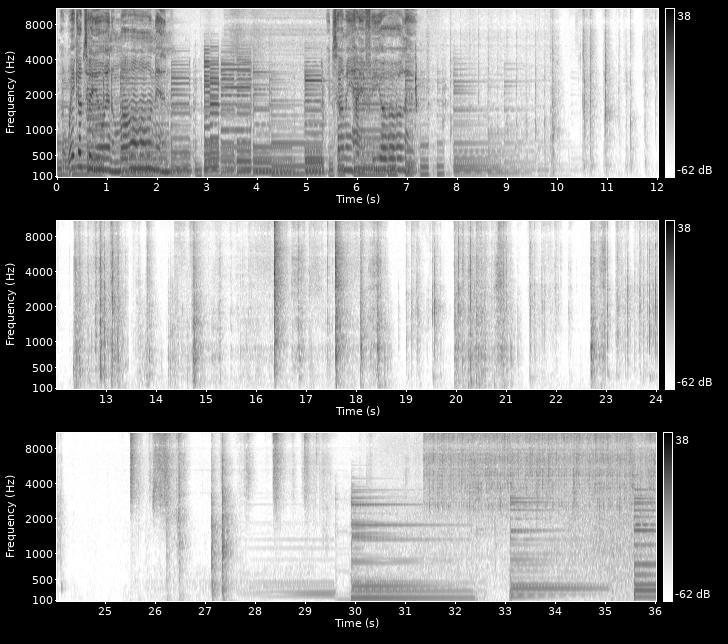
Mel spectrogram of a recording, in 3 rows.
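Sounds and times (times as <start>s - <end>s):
music: 0.0s - 10.0s, 27.9s - 32.5s, 33.1s - 36.0s.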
